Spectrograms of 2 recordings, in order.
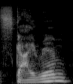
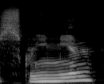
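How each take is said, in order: First: It sounds like 'sky-rim', two syllables. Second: It sounds like 'scree-mer', two syllables. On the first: The speaker calls it wrong. "I said Skyrim" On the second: The speaker calls it right. "It's it's probably like scree screamer"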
